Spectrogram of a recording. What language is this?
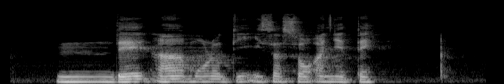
Guarani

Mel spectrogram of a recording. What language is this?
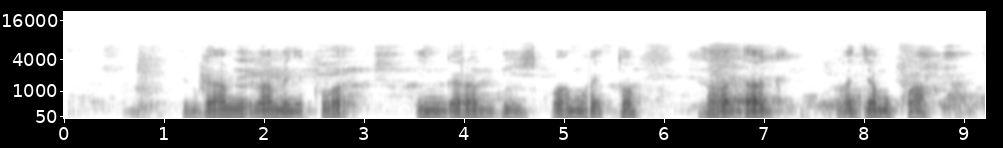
Kinyarwanda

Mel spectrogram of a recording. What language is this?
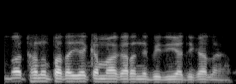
Punjabi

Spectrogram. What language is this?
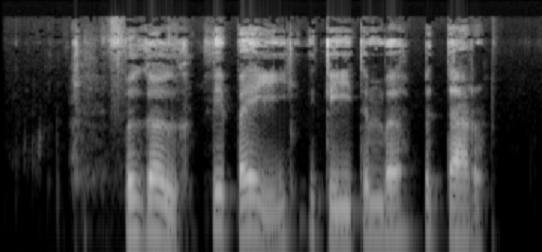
Ngombale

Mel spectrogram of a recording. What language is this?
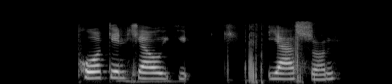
Icelandic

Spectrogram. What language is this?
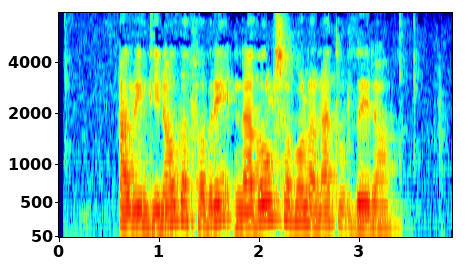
Catalan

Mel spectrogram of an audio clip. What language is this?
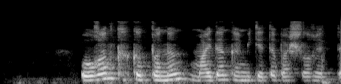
Kazakh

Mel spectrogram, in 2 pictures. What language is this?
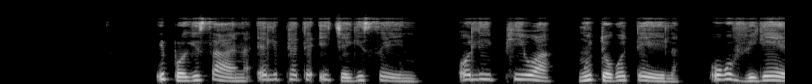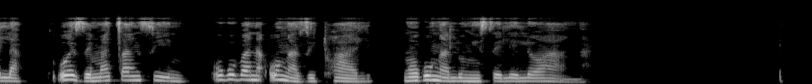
North Ndebele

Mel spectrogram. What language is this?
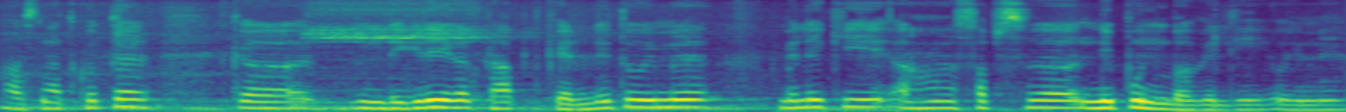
Maithili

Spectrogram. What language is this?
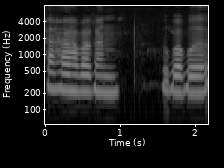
Bodo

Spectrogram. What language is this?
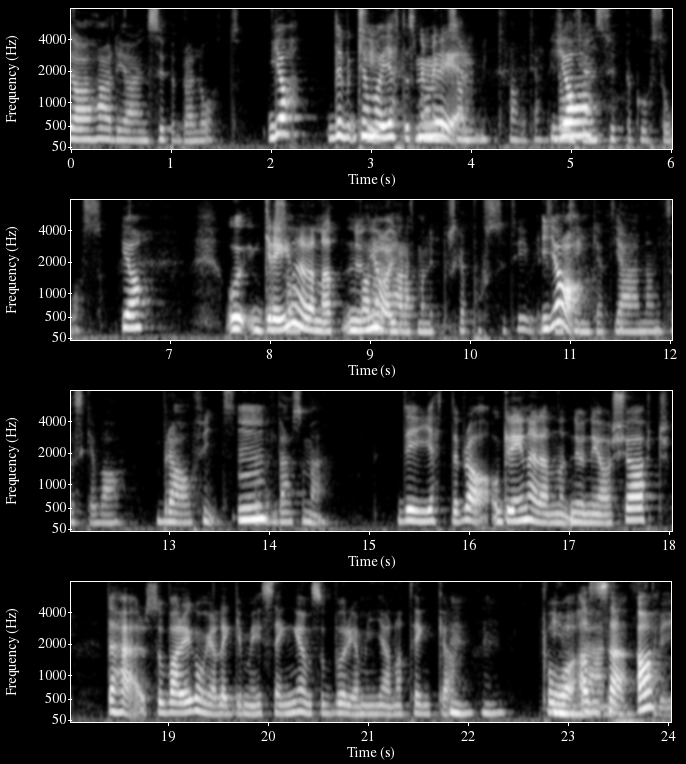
Swedish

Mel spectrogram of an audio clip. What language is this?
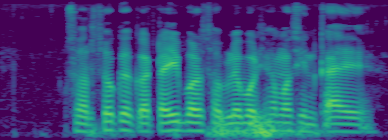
Chhattisgarhi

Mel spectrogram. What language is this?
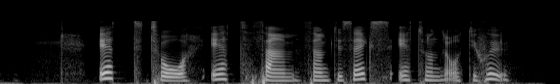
Swedish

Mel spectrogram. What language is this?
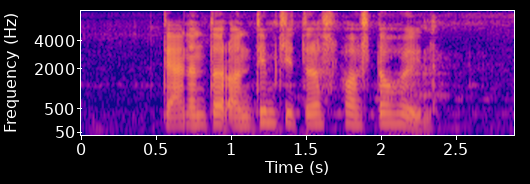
Marathi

